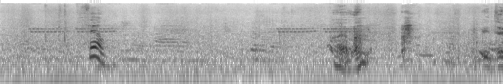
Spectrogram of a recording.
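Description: A man speaks in a weak, tired voice nearby.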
